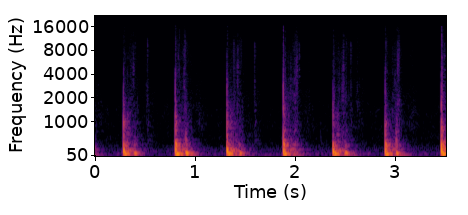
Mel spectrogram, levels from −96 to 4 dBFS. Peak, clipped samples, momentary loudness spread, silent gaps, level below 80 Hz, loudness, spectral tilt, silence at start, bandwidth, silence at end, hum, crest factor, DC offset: -12 dBFS; under 0.1%; 11 LU; none; -48 dBFS; -36 LUFS; -10 dB/octave; 0.25 s; 9.8 kHz; 0 s; none; 22 dB; under 0.1%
